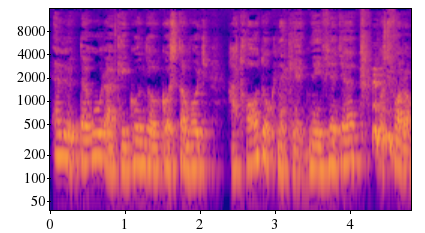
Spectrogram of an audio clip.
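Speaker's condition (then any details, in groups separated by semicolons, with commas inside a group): No condition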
